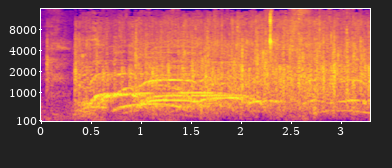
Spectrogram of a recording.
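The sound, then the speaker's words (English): An audience applauds after a magic trick at a live magic comedy show. After a brief quieter moment, clapping bursts in and holds steady and loud, with cheering and shouting voices rising over it. “I hate to interrupt this whole, applause you're getting for your phenomenal performance.”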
